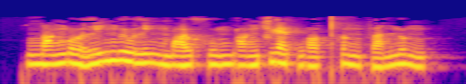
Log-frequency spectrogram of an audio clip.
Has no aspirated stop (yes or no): no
